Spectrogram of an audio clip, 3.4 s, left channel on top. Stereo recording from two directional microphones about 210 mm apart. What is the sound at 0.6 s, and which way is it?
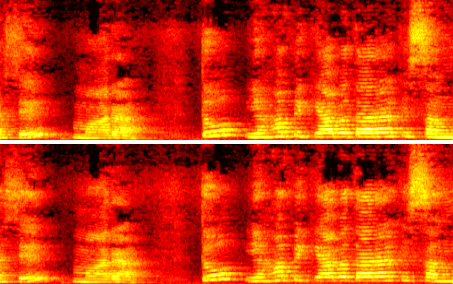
Speech, 20° right (ahead or behind).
